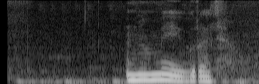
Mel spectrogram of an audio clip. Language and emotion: Russian, neutral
